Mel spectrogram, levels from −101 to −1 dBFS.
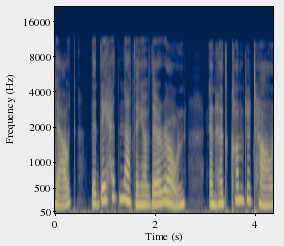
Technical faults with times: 2.23-4.38 wrong sample rate

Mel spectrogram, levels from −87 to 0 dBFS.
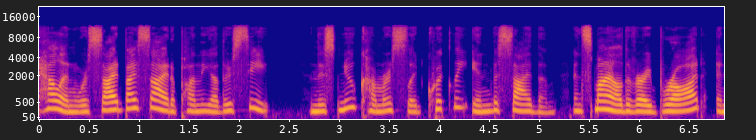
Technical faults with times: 5.39-5.43 short concealed packet loss

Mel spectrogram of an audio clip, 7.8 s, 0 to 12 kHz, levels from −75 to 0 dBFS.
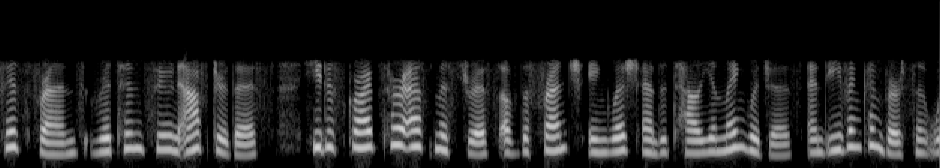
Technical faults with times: none

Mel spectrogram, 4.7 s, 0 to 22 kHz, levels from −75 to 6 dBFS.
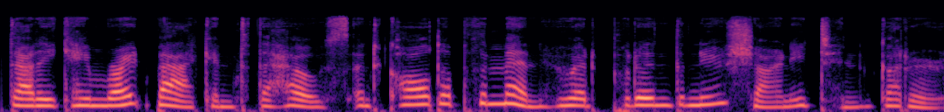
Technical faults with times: none

